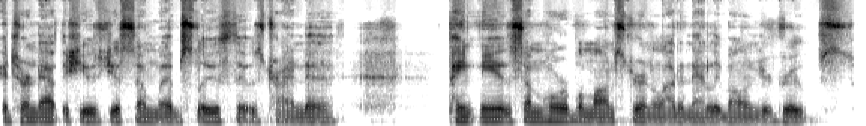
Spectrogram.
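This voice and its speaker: Man, caller, squeaky strained voice, gravelly, muted tone, aggrieved, earnest complaint. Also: little pitch movement, moderate pace, darkish tone, no room sound. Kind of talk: distressed phone complaint.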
